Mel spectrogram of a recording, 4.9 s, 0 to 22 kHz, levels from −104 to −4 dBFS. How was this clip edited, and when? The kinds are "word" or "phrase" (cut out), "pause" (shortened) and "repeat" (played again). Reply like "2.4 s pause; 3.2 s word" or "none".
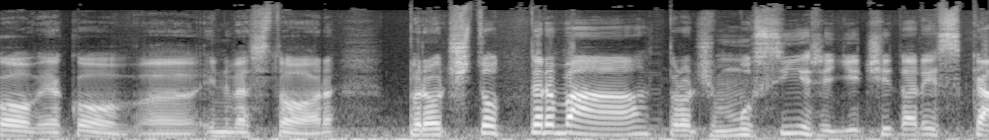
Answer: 3.3 s phrase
